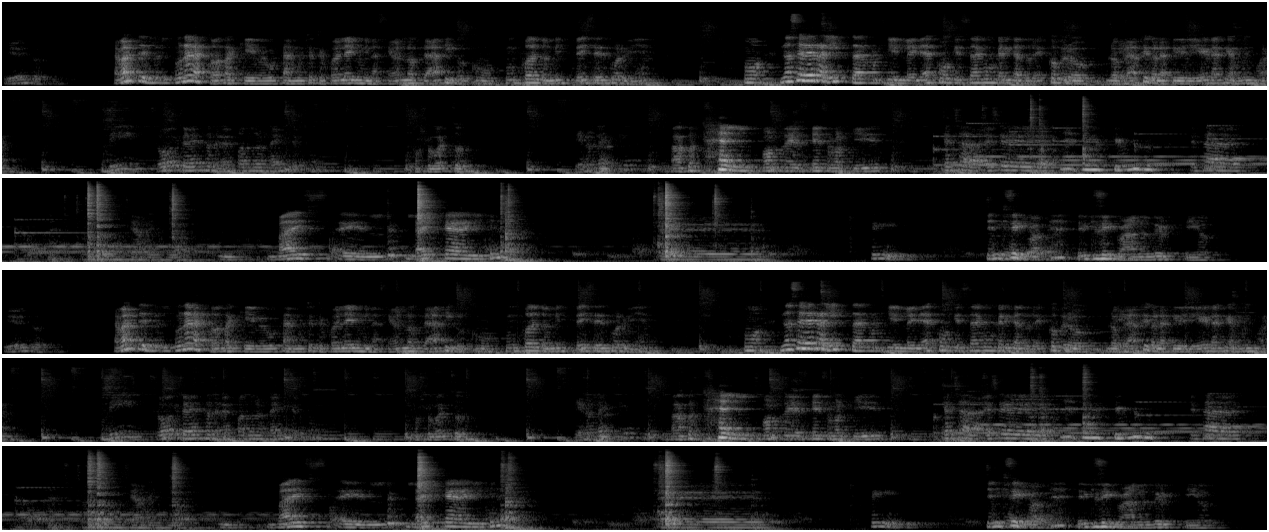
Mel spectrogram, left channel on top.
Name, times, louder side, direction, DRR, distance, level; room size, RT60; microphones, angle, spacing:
voice 1, 0.0-0.4 11.1-11.4 13.6-15.8 18.4-19.0 20.5-20.7 22.0-23.2 24.5-25.0 25.4-27.2 31.8-33.0 34.0-34.3 35.1-35.8, equal, 25° right, -5 dB, 1.4 m, -44 dB
voice 2, 1.1-6.5 7.4-12.7 16.8-17.4 18.6-18.7 19.3-21.4 23.2-24.2 27.5-27.7 27.9-30.3 35.1-37.5, left 1 dB, 10° left, -4 dB, 0.4 m, -36 dB
sound 1, 3.9-7.9 8.2-22.4, right 1 dB, 80° right, 0.7 m, -48 dB
sound 2, 21.1-21.6 22.4-23.6 25.9-28.1 29.2-33.3 33.8-33.9, left 2 dB, 25° left, 0.9 m, -39 dB
sound 3, 21.9-32.0 32.9-33.4 34.1-35.1 36.9-37.0, left 2 dB, 65° left, 0.9 m, -50 dB
3.6 x 3.1 x 2.7 m, 0.77 s
head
